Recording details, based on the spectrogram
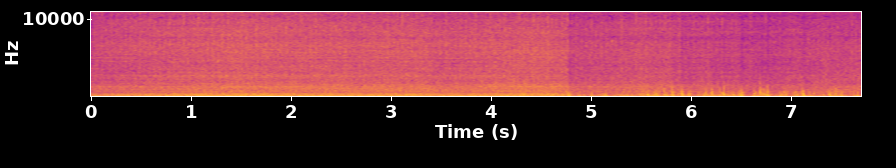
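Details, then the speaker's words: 1999 Jeep Cherokee XJ 4.0 inline-six with 60,000-mile-old plugs before tune-up, a little below operating temperature, idling about 800-825 rpm: smooth even low hum, no misses or knocks; runs great. "Now the Jeep runs great. It has, and that's one reason I haven't replaced the plugs."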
